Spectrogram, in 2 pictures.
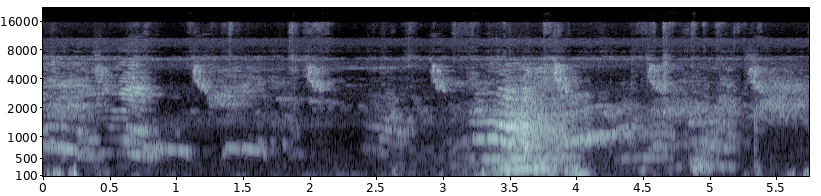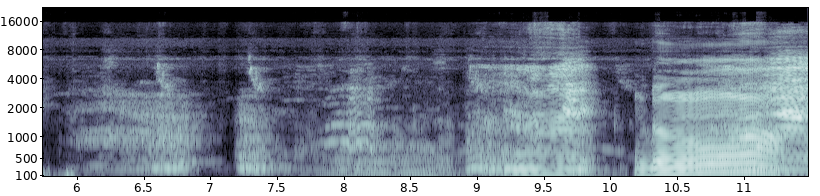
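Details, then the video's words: Cattle at a farm. People talk through most of the recording, then a loud, drawn-out moo with rich harmonics fills the final second and a half. "গরুর খামার,cow firm"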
